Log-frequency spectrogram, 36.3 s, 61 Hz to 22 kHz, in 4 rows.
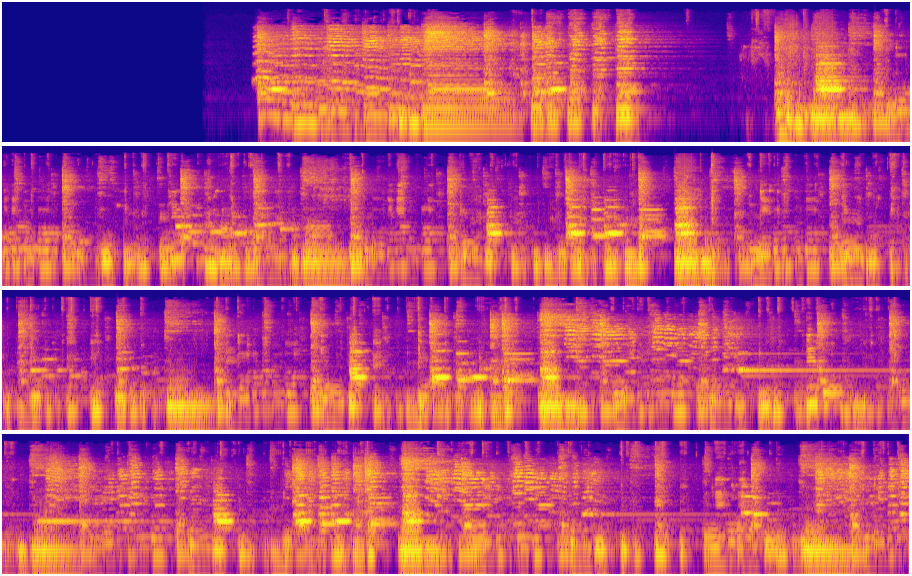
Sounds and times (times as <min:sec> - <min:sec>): Bass guitar: 0:02.5 - 0:06.5, 0:07.5 - 0:36.3.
